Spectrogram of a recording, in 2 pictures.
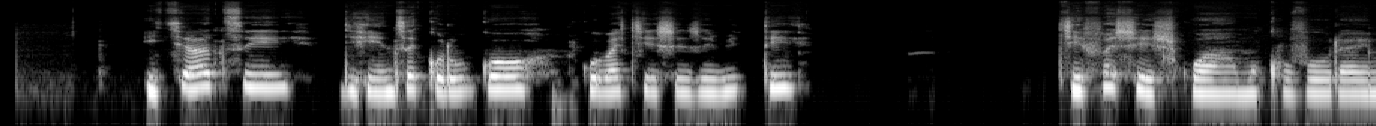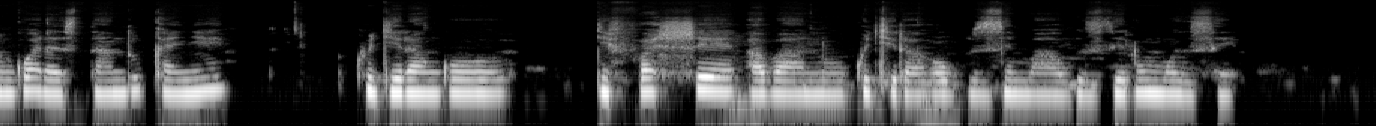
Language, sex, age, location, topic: Kinyarwanda, female, 18-24, Kigali, health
